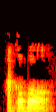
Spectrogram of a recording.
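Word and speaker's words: 運ぼう: Okay, so again, remember the pronunciation is very important. So not saso, saso, sakebo, hakobo. We want that long O at the end.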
